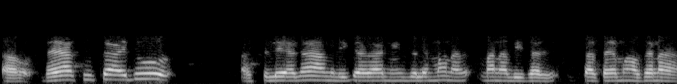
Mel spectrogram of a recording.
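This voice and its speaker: High in pitch with fairly even intonation, a man speaks at a fairly slow pace. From Rohingya, Myanmar. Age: 40s. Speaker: refugee. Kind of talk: interview. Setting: phone call. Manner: halting.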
